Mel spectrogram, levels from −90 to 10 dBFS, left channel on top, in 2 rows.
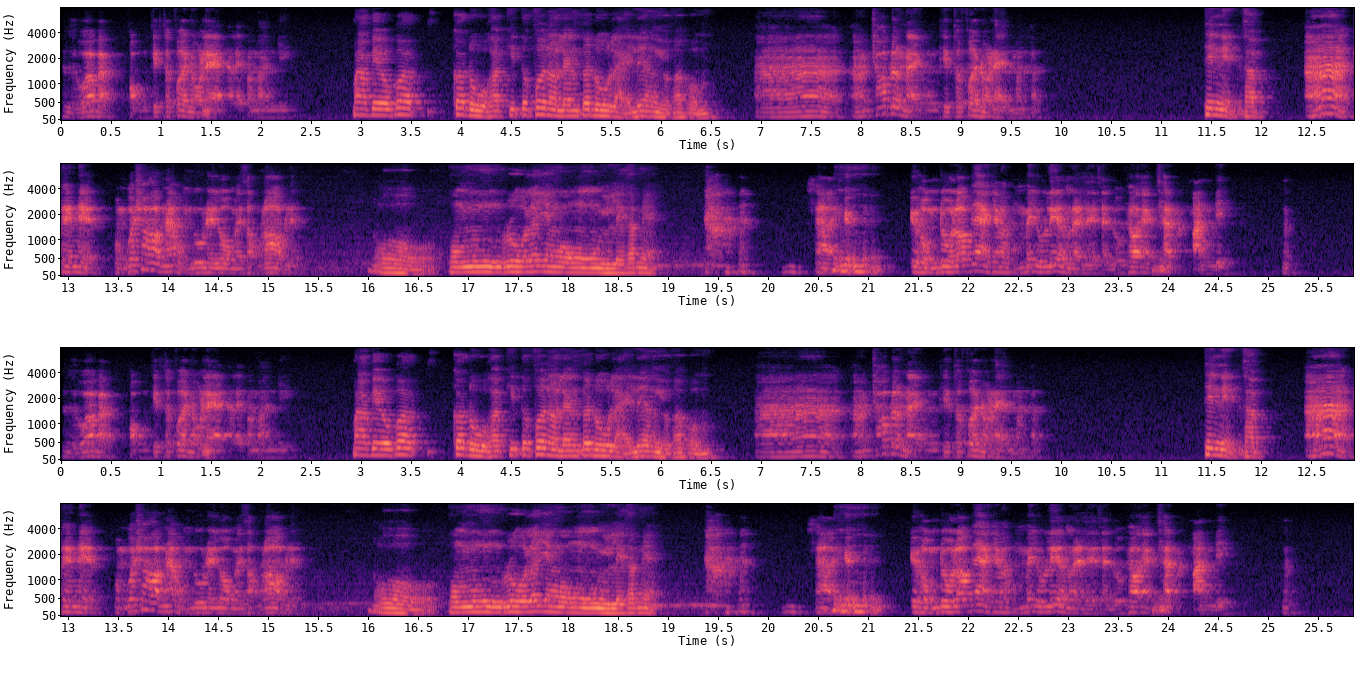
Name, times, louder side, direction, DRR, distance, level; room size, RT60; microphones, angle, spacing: voice 1, 0.0-2.3 6.9-9.8 12.4-15.3 19.4-19.8 20.1-20.7 21.4-24.6 25.1-25.2, left 1 dB, 30° left, 1.1 m, -26 dB
voice 2, 2.9-3.5 3.9-6.5 11.4-12.0 16.0-18.9 20.6-21.1 23.8-24.0, right 1 dB, ahead, 0.3 m, -23 dB
sound 1, 13.9-19.5, right 3 dB, 55° left, 1.0 m, -47 dB
7.0 x 2.8 x 2.4 m
head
